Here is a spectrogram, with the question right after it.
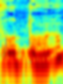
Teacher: na palavra outono a sílaba mais forte está na penúltima posição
